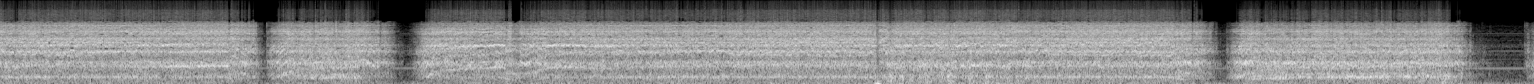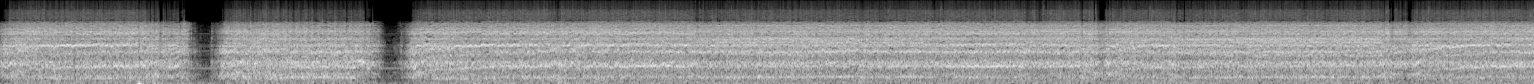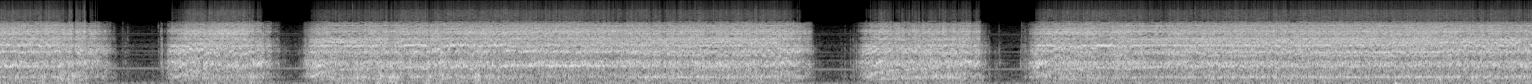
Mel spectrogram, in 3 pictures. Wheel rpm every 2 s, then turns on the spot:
210, 120, 160, 220, 210, 180, 160, 70, 130, 130, 210, 220, 210, 190, 180, 130, 90, 200, 220, 110, 120, 210, 210.
none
